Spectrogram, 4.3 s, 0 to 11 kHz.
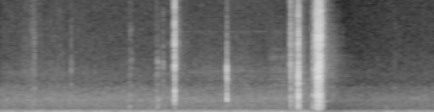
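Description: Sharp metallic clicks from handling a Saiga-12 semi-automatic 12-gauge shotgun as its detachable magazine is seated and the action readied. There are single clicks a little under two seconds in and just after two seconds, then a quick cluster about three seconds in. The cluster ends in the loudest clack with a brief ring, like the bolt slamming forward.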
